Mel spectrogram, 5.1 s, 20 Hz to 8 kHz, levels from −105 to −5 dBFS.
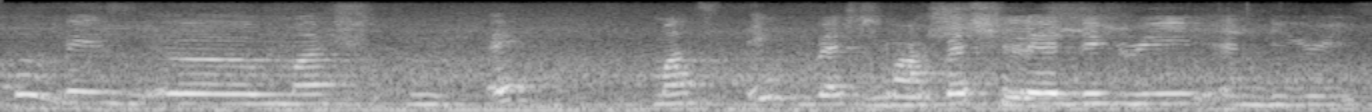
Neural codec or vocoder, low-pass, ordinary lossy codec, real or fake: vocoder, 44.1 kHz, 128 mel bands every 512 samples, BigVGAN v2; 7.2 kHz; none; fake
